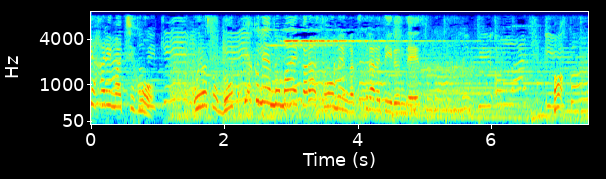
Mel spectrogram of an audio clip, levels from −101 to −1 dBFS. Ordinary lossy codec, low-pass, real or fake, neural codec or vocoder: AAC, 48 kbps; 7.2 kHz; real; none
